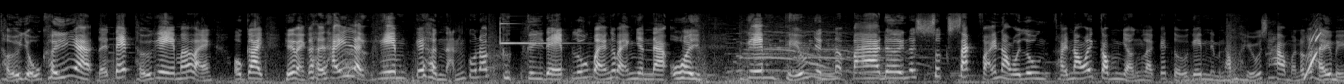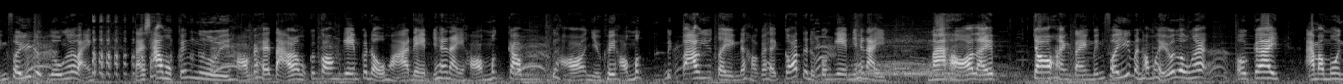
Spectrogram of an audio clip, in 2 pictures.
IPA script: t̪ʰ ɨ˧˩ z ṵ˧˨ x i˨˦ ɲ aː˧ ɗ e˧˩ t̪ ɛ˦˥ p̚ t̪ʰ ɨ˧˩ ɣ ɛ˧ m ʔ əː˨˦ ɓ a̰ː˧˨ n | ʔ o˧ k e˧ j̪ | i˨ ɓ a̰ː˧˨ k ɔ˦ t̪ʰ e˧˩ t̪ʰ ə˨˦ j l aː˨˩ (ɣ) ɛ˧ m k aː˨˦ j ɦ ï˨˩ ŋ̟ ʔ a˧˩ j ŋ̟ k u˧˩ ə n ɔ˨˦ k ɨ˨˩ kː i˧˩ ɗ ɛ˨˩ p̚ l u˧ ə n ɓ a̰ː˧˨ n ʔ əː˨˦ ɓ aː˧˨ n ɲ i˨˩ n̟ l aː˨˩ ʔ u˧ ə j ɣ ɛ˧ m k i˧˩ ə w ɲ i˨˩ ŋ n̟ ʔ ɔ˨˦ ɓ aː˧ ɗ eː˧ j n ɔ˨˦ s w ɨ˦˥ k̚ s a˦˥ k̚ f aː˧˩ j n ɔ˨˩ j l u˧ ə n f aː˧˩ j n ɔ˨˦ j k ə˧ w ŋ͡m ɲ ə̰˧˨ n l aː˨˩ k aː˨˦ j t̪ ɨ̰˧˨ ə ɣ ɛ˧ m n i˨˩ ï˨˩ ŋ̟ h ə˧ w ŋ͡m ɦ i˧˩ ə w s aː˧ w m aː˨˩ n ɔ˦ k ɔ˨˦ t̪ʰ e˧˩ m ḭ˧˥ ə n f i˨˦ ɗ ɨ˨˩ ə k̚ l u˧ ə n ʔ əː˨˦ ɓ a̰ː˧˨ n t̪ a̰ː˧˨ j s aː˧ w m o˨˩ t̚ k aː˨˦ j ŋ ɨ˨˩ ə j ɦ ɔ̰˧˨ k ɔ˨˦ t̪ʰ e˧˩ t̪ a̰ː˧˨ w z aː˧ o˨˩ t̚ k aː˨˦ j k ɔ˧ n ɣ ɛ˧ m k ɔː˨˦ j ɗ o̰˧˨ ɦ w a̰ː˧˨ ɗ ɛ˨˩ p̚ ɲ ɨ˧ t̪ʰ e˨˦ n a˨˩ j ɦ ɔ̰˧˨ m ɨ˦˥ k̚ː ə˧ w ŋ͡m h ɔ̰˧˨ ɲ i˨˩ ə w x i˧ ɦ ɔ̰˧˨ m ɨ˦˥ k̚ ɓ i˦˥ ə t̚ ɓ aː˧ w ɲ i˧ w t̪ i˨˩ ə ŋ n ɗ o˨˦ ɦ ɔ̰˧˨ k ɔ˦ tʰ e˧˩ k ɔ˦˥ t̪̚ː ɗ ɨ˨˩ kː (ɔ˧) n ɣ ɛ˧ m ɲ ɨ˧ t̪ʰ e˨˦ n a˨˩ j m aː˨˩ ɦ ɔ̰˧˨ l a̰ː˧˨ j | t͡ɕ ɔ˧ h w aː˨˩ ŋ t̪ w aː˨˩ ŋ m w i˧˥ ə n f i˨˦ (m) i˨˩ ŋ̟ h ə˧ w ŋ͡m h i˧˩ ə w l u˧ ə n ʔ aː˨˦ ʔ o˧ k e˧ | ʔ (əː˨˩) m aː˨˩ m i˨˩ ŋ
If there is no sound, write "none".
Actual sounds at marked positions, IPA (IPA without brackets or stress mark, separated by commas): ɣ, ɔ˧, m, aː˨˩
